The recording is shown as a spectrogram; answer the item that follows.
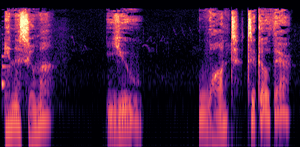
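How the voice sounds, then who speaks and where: An actor playing a calm, thoughtful young wandering swordsman in a video game, measured and reflective. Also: on the high side, gravelly, a little hiss or hum, full character voice. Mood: surprised. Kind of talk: English video game voice acting.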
